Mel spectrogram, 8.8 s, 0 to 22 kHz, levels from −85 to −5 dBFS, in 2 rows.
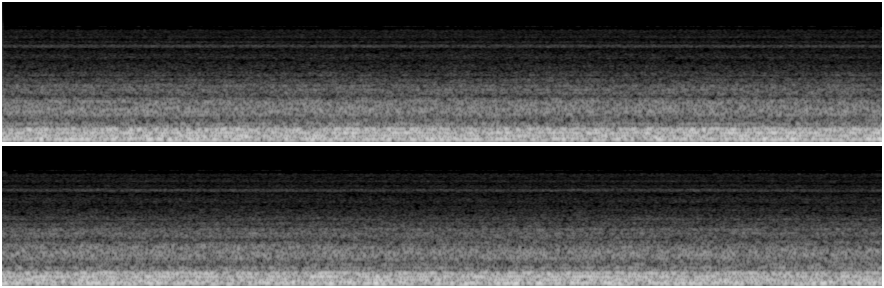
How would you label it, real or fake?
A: real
